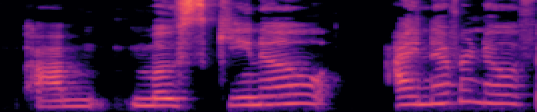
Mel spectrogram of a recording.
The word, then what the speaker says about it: Moschino: It's Moschino. I never know if it's pronounced Moschino or Moschino.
